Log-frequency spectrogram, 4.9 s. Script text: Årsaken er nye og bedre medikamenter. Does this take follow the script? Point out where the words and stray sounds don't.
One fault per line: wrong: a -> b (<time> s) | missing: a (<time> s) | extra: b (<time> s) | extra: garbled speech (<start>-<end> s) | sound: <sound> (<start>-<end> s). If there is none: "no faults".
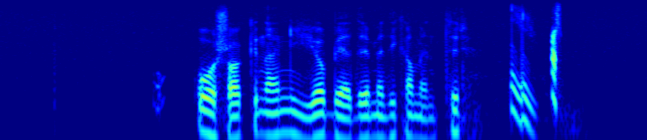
sound: chirp (3.8-4.2 s)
